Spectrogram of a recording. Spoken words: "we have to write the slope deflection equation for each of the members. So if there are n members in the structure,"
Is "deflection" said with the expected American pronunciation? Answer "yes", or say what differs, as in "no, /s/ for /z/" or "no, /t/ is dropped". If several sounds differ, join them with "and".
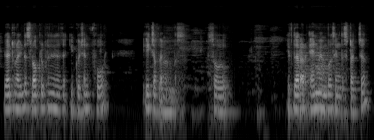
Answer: no, /k/ is dropped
